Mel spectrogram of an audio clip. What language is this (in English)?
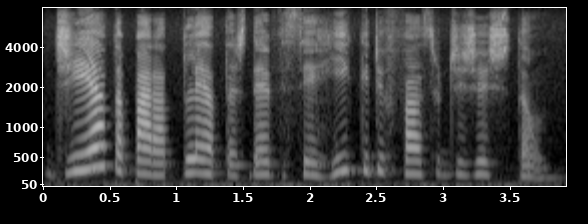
Portuguese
